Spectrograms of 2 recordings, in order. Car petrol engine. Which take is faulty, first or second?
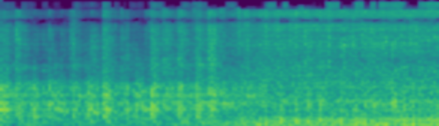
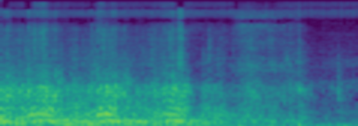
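first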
